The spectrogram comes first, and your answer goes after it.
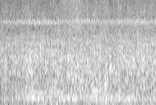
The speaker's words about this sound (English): Mr. Kuali points to a ditch containing a small trickle of water.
